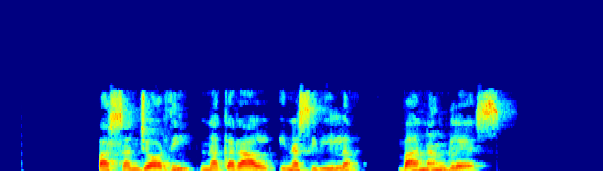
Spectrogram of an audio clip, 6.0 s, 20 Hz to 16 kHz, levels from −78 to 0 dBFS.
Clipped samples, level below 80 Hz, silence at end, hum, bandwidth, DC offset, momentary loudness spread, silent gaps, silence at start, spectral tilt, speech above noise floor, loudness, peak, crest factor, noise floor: under 0.1%; -62 dBFS; 1.05 s; none; 8 kHz; under 0.1%; 7 LU; 3.84-3.97 s; 1 s; -3.5 dB/octave; over 74 dB; -17 LUFS; -2 dBFS; 16 dB; under -90 dBFS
